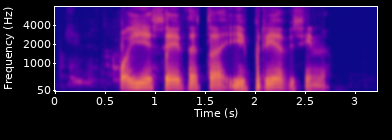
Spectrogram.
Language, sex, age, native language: Icelandic, male, 18-19, Icelandic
